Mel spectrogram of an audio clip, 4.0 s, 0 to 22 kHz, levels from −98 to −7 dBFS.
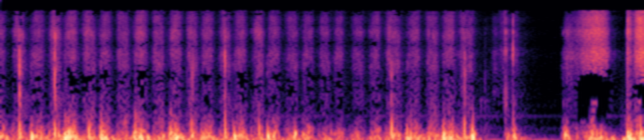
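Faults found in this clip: Clock drift between sender and receiver, whole clip. Sender clock running fast, roughly 4 percent. Jitter buffer keeps overfilling, so the receiver must discard material to hold latency. Audible as small, unevenly spaced timing hiccups in the sound throughout.

Repeated timing corrections, 0.49 to 3.86 s. Receiver-side jitter buffer trimming short pieces to keep pace with the fast sender, effective playout rate 104 percent. Edits all in one direction, irregular spacing.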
